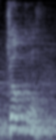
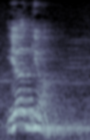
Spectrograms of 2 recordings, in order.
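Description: First: The word starts with a j sound. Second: The word starts with a y sound. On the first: The speaker calls it wrong. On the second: The speaker calls it right.

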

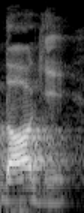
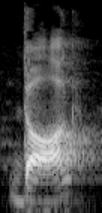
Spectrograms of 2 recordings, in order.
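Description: First: The word ends with an extra ee vowel. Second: The word ends sharply on the final consonant. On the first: The speaker calls it wrong. "temos a tendência de colocar um i aqui no final" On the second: The speaker calls it right. "a pronúncia ela vai só até aqui"

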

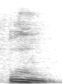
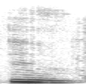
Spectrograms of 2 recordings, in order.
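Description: First: The vowel is short and not drawn out. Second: The vowel is stretched and drawn out. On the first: The speaker calls it wrong. "Like not oo" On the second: The speaker calls it right. "Just stretch the U when you're sounding it"

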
